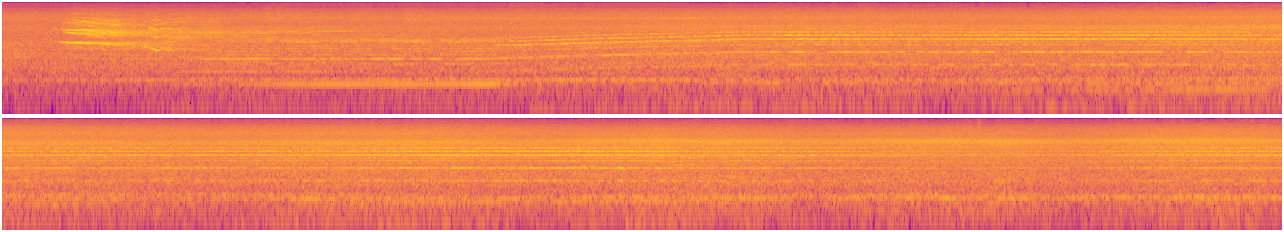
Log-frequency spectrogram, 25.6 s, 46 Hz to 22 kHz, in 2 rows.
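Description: An ICE 3 high-speed train in Train Sim World 3 running steadily, a rising electric motor whine that climbs, then holds as an even tone over a continuous rumble of wheels on rail.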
